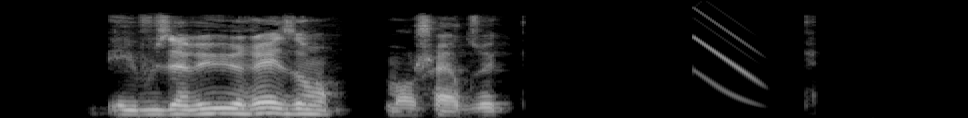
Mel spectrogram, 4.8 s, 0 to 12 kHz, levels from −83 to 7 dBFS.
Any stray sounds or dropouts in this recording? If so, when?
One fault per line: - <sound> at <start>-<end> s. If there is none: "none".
- chirp at 3.5-3.9 s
